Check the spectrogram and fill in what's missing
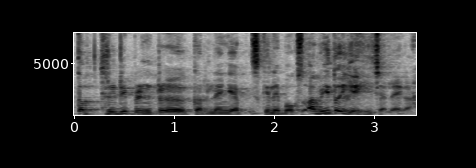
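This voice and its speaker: Chatting informally over clear background music, a vlog host and dad explains his hands-on project. His mid-range voice is sing-song and a little mellow at a fairly quick pace, with a bit of hiss or hum.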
